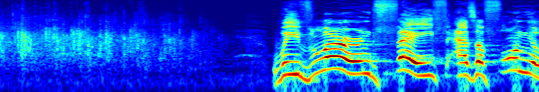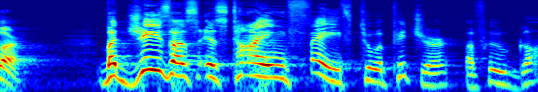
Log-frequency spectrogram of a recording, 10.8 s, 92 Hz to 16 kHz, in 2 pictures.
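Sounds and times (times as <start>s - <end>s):
crowd clapping: 0.0s - 2.4s
speech: 2.7s - 5.7s, 6.4s - 10.7s.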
